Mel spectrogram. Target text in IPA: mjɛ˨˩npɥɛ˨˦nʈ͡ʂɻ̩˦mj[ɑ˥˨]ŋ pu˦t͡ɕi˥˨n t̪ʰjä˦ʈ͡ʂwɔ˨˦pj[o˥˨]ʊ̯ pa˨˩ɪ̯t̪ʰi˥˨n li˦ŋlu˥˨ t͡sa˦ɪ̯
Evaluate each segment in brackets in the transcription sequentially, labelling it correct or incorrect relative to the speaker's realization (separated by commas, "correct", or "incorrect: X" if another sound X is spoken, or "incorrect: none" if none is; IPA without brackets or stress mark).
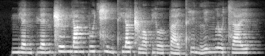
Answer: incorrect: ɑ˦, incorrect: o˨˦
